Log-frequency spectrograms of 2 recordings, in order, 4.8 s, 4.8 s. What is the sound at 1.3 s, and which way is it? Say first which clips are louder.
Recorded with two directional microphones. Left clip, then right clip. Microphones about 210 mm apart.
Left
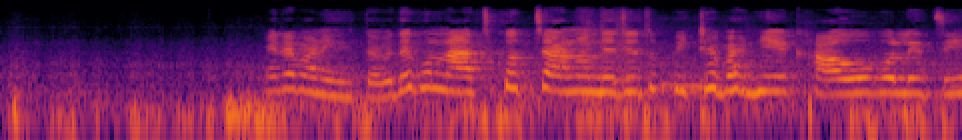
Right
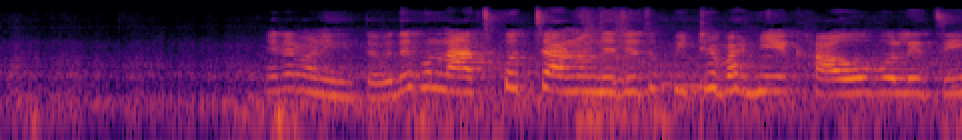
A woman's voice: left 5 dB; 20° left (ahead or behind).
